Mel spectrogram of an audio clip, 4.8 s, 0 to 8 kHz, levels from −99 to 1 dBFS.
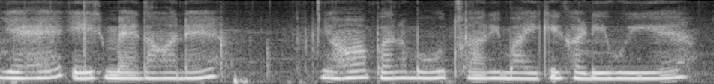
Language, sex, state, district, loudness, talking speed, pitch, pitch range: Hindi, female, Uttar Pradesh, Shamli, -14 LUFS, 150 wpm, 220 Hz, 210-230 Hz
